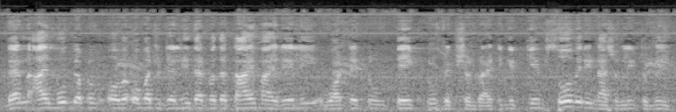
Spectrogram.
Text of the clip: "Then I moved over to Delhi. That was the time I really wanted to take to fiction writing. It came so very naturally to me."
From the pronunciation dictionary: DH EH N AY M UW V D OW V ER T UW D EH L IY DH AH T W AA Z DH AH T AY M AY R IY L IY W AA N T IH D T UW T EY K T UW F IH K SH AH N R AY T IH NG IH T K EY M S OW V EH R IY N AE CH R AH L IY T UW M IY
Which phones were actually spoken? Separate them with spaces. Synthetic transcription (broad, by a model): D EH N AY M UW V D OW V ER T UW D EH L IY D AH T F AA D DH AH T AY M AY R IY L IY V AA N T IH D T UW T EY K T UW F IH K SH AH N R AY T IH NG IH T K EY M S OW V EH R IY N AE CH R AH L IY T UW M IY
